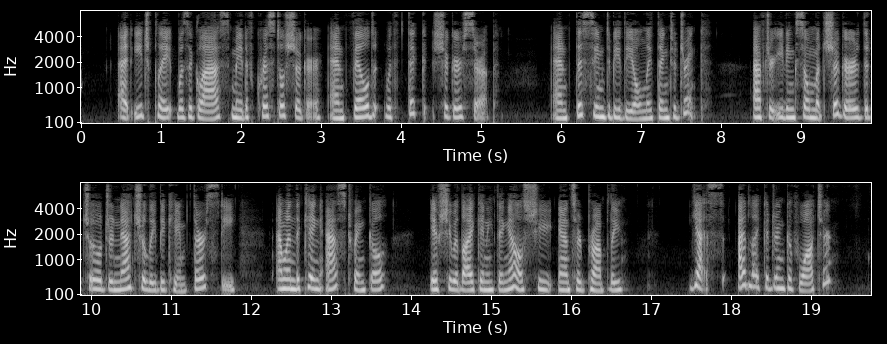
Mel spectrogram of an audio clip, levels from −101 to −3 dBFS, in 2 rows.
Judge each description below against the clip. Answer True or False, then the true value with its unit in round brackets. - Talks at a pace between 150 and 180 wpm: True (175 wpm)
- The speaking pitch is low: False (230 Hz)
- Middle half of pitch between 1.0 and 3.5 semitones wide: True (2.6 semitones)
